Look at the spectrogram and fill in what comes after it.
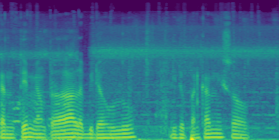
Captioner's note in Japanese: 嗚咽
